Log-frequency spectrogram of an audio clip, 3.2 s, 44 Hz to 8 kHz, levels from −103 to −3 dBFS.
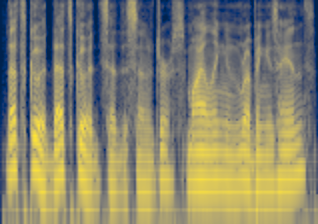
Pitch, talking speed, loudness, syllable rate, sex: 115 Hz, 225 wpm, -18 LUFS, 5.3 syllables/s, male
